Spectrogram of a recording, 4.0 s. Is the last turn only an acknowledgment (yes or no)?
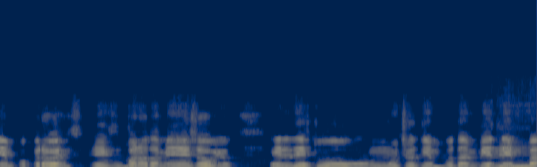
yes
